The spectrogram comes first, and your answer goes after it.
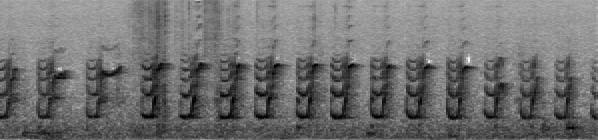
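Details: Guinea pig. A guinea pig gives a run of loud, squeaky whistles, each note sliding upward and repeated about two to three times a second. The calls come in a steady, insistent rhythm against a quiet background.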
